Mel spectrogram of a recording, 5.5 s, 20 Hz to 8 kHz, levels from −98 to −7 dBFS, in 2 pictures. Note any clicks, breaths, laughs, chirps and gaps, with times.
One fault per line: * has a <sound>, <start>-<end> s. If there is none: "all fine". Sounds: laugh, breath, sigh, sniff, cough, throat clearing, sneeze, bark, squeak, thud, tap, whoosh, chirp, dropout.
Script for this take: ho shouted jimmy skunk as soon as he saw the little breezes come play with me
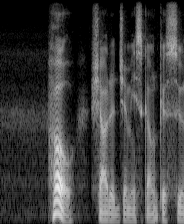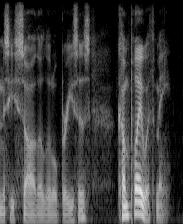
all fine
